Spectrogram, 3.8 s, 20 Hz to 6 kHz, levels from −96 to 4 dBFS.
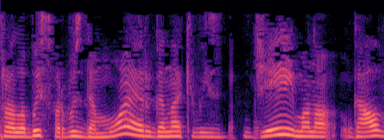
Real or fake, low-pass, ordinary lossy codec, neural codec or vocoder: real; 5.4 kHz; MP3, 24 kbps; none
